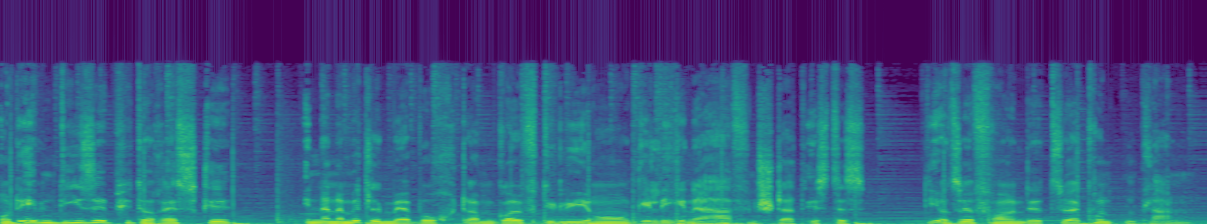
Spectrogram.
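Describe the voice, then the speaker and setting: Casting: male narrator, medium pitch, formal scripted storytelling for audio drama, clear music bed. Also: expressive, a little slow.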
